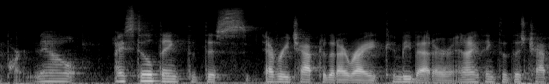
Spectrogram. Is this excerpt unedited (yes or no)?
yes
